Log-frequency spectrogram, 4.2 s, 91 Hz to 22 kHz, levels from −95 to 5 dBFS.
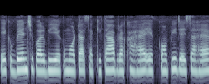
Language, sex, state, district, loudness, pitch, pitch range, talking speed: Hindi, female, Jharkhand, Palamu, -17 LUFS, 220 Hz, 215-225 Hz, 200 wpm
